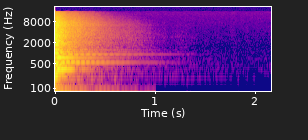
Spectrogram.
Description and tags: Ludwig Snare Drum Rim Shot
Drum, Ludwig, Rim, Shot, Snare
